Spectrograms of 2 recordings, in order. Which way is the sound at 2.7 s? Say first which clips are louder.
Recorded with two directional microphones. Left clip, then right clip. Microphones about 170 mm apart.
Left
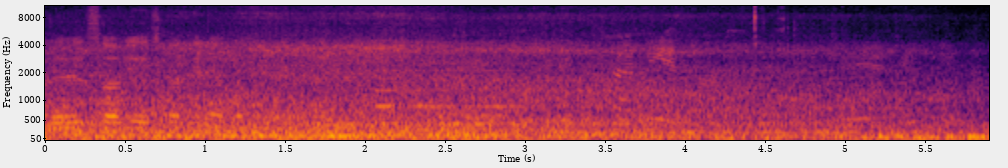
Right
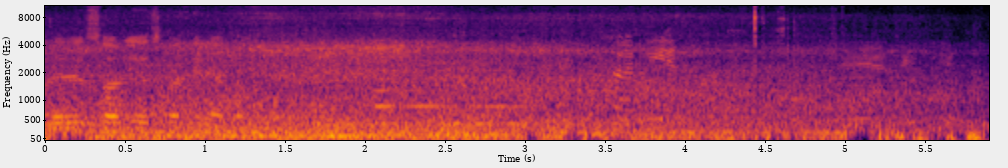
Right 1 dB; 50° left (ahead or behind).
